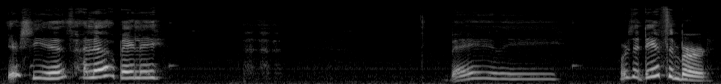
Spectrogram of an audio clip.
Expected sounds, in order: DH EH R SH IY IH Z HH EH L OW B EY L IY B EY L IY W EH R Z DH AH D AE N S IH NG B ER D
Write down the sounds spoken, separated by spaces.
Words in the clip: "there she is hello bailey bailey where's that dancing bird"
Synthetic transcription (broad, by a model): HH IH R SH IY IH Z HH EH L OW B EY L IY B EY L IY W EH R Z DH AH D AE N S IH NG B ER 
